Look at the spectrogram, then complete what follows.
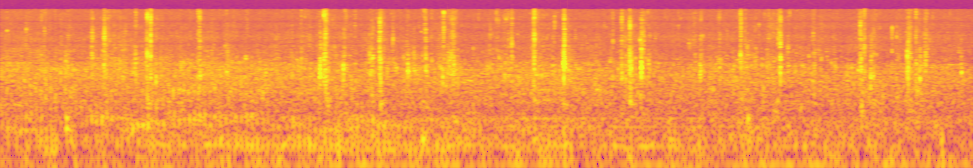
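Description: Wind rumbling on the microphone, with scattered small clicks and splashes of water lapping against a boat's hull.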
